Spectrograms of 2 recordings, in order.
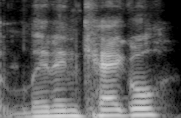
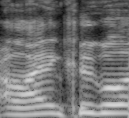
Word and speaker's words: Leinenkugel: their intern was trying to pronounce Leinenkugel, and he called it Linnenkegel, and I was laughing for a good 30 minutes because it reminded me of the architect. Oh, you got a Leinenkugel over there?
